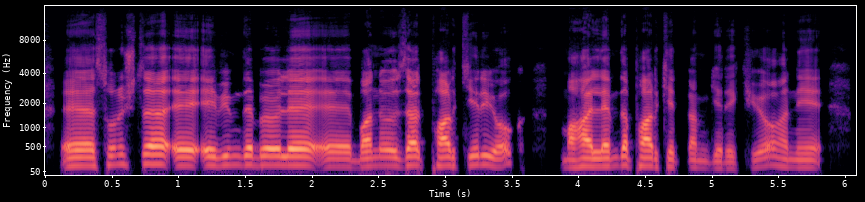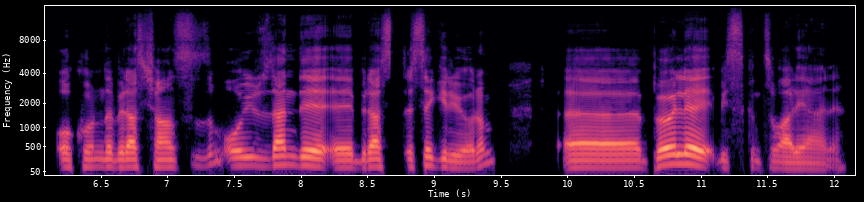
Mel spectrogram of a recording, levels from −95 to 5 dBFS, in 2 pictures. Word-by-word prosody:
Eee, 140 0 +3
sonuçta, 165 +1 +2
eee, 145 0 +5
evimde 155 +1 -1
böyle, 150 0 +5 0.2
eee, 130 0 +1
bana 135 +2 +1
özel 140 +1 +2
park 140 -1 0
yeri 155 +1 -2
yok. 130 - -4 0.3
Mahallemde 135 +4 +2
park 140 -4 +2
etmem 120 -3 -8
gerekiyor. 105 +6 -8
Hani 120 -3 -6 0.3
o 120 - -6
konuda 125 0 -8
biraz 125 0 -1
şanssızım. 125 - -7
O 140 +1 -4
yüzden 145 +2 -2
de, 140 -2 +2
eee, 115 -2 -5
biraz 125 0 -1
strese 135 +3 -8
giriyorum. 110 -6 -7 0.5
Eee, - - -3 0.6
böyle 170 - +5
bir - - -14
sıkıntı 210 - -17
var 100 -2 -2
yani. 95 -2 -9
135 Hz, 165 wpm, -24 LUFS, 120-150 Hz, 0.6 s, eee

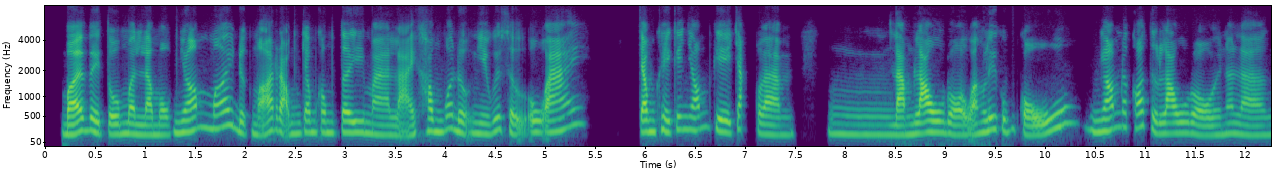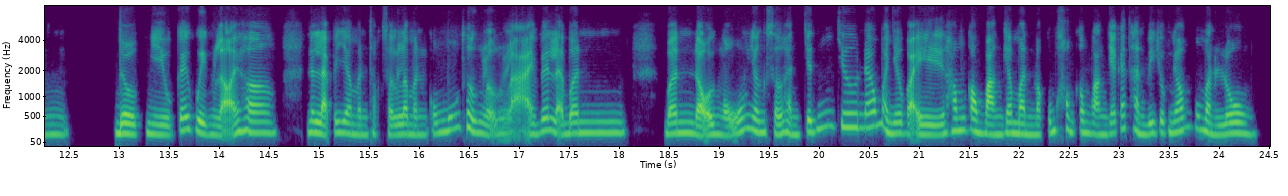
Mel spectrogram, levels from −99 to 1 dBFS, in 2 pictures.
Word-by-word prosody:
bởi 170 +4 +8
vì 225 -4 +2
tụi 170 -2 +1
mình 175 -1 +2
là 160 -1 +3
một 160 0 -3
nhóm 235 +8 +1
mới 290 +5 +1
được 195 - -3
mở 180 +6 +2
rộng 180 -5 +1
trong 200 0 0
công 200 -1 -2
ty 195 0 +3
mà 165 -4 -1
lại 155 0 -1
không 210 +1 0
có 260 - -2
được 200 -5 -1
nhiều 180 -2 -3
cái 230 - -1
sự 235 - -2
ưu 200 0 0
ái. 280 +11 +2 0.5
Trong 210 0 +6
khi 215 -1 0
cái 245 +5 -4
nhóm 245 +3 -2
kia 220 -6 +3
chắc 250 +5 -4
là, 165 -3 +2 0.4
ừm, 165 -3 -8
làm 160 +1 +5
lâu 195 +2 +7
rồi, 165 -4 +1
quản 190 - +1
lý 235 +4 +1
cũng 220 +1 -6
cũ, 230 - 0 0.2
nhóm 225 +2 +2
đó 290 - -4
có 280 +1 +1
từ 245 -10 -3
lâu 185 +1 +2
rồi 160 -2 0
nên 180 +1 -5
là 155 -2 -2 0.7
được 175 -2 +3
nhiều 165 -4 -3
cái 225 +8 -1
quyền 185 -7 +1
lợi 185 - +3
hơn, 195 -3 0 0.3
nên 195 -1 +1
là - - +5
bây 195 0 -3
giờ 190 - 0
mình 160 -2 -6
thật 180 - -12
sự 155 0 -4
là 170 +1 +1
mình 160 -1 -7
cũng 180 +5 -5
muốn 240 +5 -3
thương 200 - 0
lượng 90 - -3
lại - - 0
với 225 +6 -1
lại 220 - 0
bên 195 +1 -3 0.4
bên 190 +1 0
đội 160 +1 +4
ngũ 170 +6 -2
nhân 210 -4 -1
sự 170 -4 -2
hành 170 -4 -3
chính, 255 - -3
chứ 280 -1 0
nếu 280 +2 0
mà 305 - -2
như 185 -1 -2
vậy 165 -1 +1
hông 225 +5 -2
công 220 -4 +2
bằng 165 -2 +4
cho 190 - 0
mình 175 -3 0
mà 160 - -3
cũng 205 +2 -5
không 215 - -5
công 205 -1 -4
bằng 165 -2 -2
cho 185 - -1
các 255 +6 -6
thành 170 - -2
viên 180 +2 -2
trong 195 0 -4
nhóm 225 +8 -2
của 260 - -8
mình 205 -7 -1
luôn. 175 +1 -1
190 Hz, 245 wpm, -23 LUFS, 170-220 Hz, 0.7 s, bởi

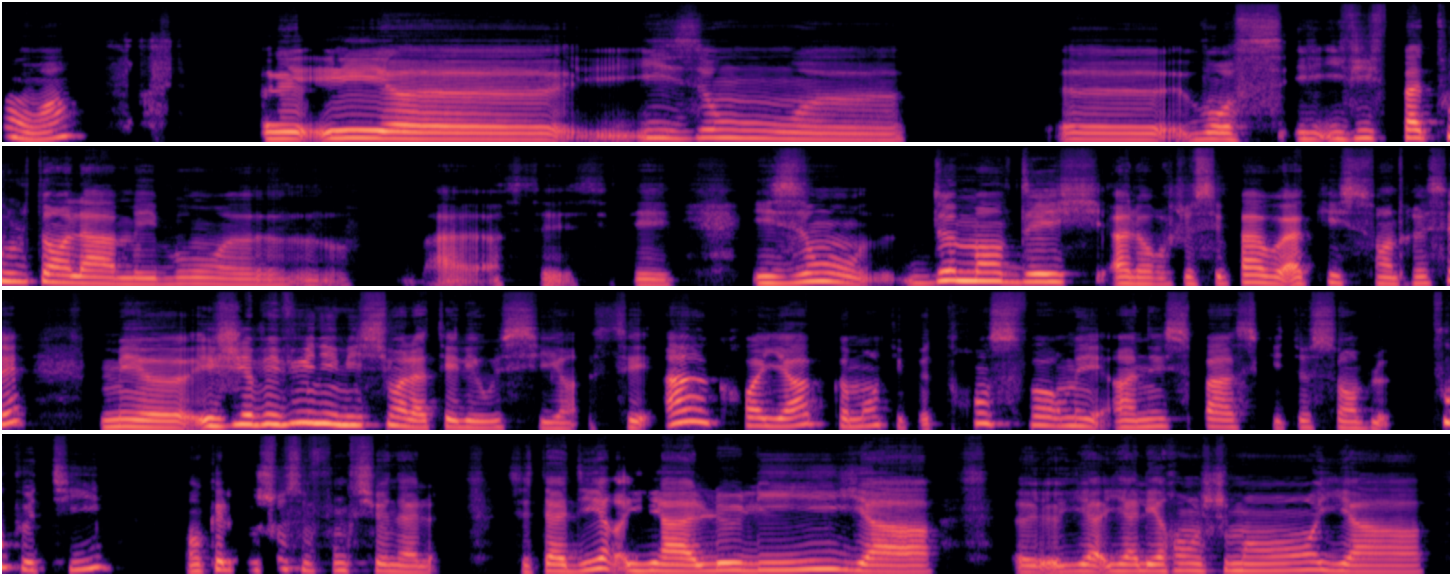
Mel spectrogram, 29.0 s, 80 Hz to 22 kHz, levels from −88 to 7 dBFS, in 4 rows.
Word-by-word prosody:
grand, 195 -7 -1
hein, 260 +3 -4 0.9
heu, 190 - +4
et 205 +2 +5
heu, 175 -2 +2
i 270 -7 -6
ils 205 +2 -7
ont, 210 -4 -2
heu 165 -1 -6 0.8
heu, 175 -1 -3
bon 180 +1 0
s 165 - -10
ils 185 -1 -5
ils 190 - -3
vivent 210 +2 -4
pas 220 -1 +5
tout 230 +2 0
le 220 - -2
temps 220 -3 +3
là 180 -3 +3
mais 160 -1 -2
bon, 165 0 -5
heu, 140 -3 -8 0.5
bah, - - -10
c'est - - -14
c'est - - -29
des 140 -1 -5 0.4
ils 185 +4 +1
ont 220 -7 +1 0.2
demandé, 220 0 +5 0.2
alors 170 -2 0
je 175 - -7
sais 175 - -5
pas 205 +2 +2
ou 175 - -1
à 165 - +4
qui 195 - -7
ils - - -7
se - - -8
sont 175 - -4
adressés, 180 - -3 0.4
mais, 190 0 +3
heu 175 -1 +4
et 210 - +5
j'avais 260 +3 +5
vu 290 +5 +4
une 295 - +8
émission 245 -2 +5
à - - +4
la 180 -3 +2
télé 180 -1 0
aussi, 170 -3 -6
hein, - - -10
c'est 180 - -6
incroyable 260 -7 +1
comment 210 +3 -4
tu - - -16
peux - - -11
transformer 240 -8 -4
un 185 +1 -1
espace 200 -2 -4
qui 170 - -15
te 180 +3 -9
semble 165 -2 -6 0.2
tout 310 -2 +1
petit, 230 +3 -4 0.4
en 180 - -2
quelque 215 +2 -2
chose 240 +3 -8
de 205 - -6
fonctionnel. 190 -5 -4 0.3
C'est-à-dire, 190 +8 +1
il 190 0 +1
y - - +4
a 180 -1 +6
le 205 +3 +5
lit, 215 +4 +1
il 215 - -5
y 200 - +3
a, 170 -1 +2 0.4
heu, 170 - -1
il - - -4
y 185 - +1
a - - +1
il 180 - -2
y - - +1
a - - 0
les 185 0 +3
rangements, 195 +1 -2
il 210 -2 -3
y 190 - 0
a, 170 0 -3
195 Hz, 190 wpm, -22 LUFS, 175-220 Hz, 0.9 s, une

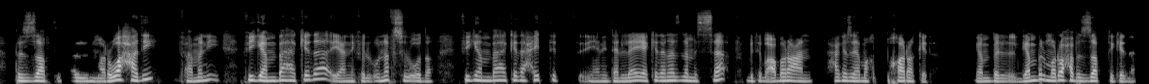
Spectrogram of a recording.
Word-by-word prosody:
بالضبط، 160 0 +2 0.2
فالمروحة 155 +7 +4
دي 240 +8 -1 0.2
فهماني؟ 175 +7 -2 0.2
في 195 - +2
جنبها 185 0 +4
كده 235 +6 +1
يعني 145 0 -1
في 145 - -8
ال 150 - -2
ونَفْس 180 +6 -1
الأوضة، 145 -5 -2 0.3
في 195 - -1
جنبها 190 -1 +1
كده 190 -1 -1
حتّة 205 +2 -3 0.2
يعني 145 -4 -6
دلّاية 155 +4 +2
كده 175 0 -1
نازلة 180 0 +1
من 160 - 0
السقف 195 - -2
بتبقى 155 0 -2
عبارة 175 +4 +3
عن 155 -3 +1
حاجة 170 0 -2
زي 160 -2 +2
مبخرة 150 +1 -1
كده - - -7 0.4
جنب 145 +2 -2
ال 140 -2 -2
جنب 165 +8 +2
المروحة 190 -1 +3
بالضبط 160 -1 0
كده. 135 -2 -3
170 Hz, 185 wpm, -23 LUFS, 150-190 Hz, 0.4 s, فالمروحة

